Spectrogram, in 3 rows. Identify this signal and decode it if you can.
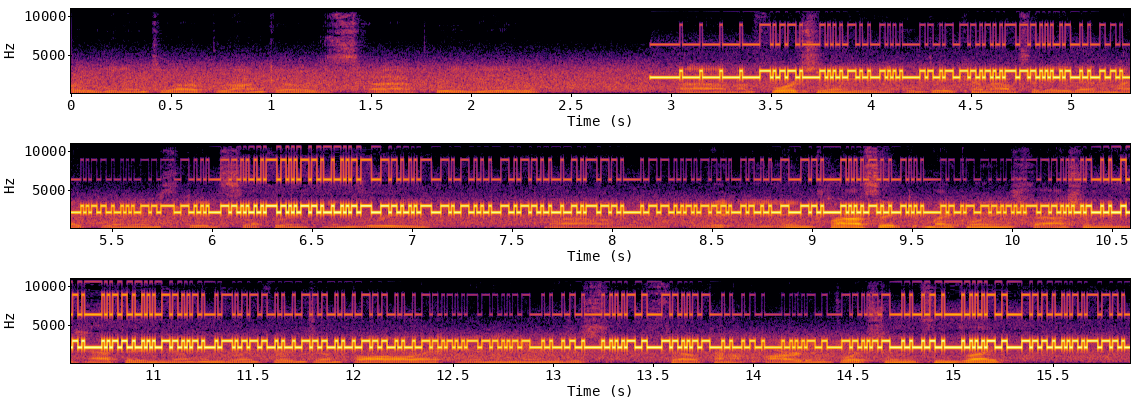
RTTY (75 baud, 850 Hz shift), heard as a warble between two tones, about 2550 Hz centre, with fading and speech in English. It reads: RA4LZ DE YB8SPY TNX FER QSO JOHN, 73 AND GL. RA4LZ DE YB8SPY SK CQ CQ CQ DE SM2JZV SM2JZV SM2JZV PSE …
